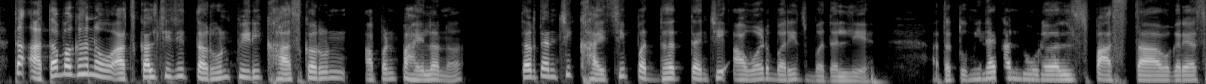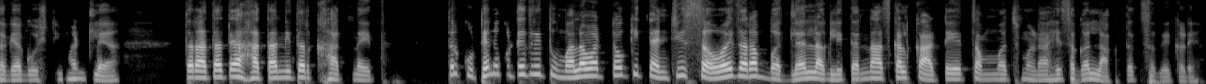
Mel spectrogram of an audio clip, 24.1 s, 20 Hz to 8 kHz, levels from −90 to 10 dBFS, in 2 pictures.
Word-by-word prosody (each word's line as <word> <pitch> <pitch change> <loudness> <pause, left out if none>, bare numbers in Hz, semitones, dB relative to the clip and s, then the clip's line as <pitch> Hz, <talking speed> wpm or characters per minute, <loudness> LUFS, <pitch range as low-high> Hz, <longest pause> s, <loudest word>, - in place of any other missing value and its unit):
तर 310 - +6
आता 225 +10 +6
बघा 270 +1 +4
ना 245 -4 +1
हो 195 -3 +1
आजकालची 195 +6 +2
जी 215 +2 -5
तरुण 160 +2 +2
पिढी 190 -2 -2
खास 145 0 +1
करून 170 0 -1 0.3
आपण 150 +4 -7
पाहिलं 130 -4 -1
ना 110 +3 -12 0.6
तर 195 0 +5
त्यांची 215 +2 -2
खायची 140 +8 -3
पद्धत 155 +3 0 0.2
त्यांची 155 +3 -2
आवड 135 +3 -3
बरीच 130 0 -7
बदलली 105 -2 -8
आहे. 90 - -13 0.6
आता 120 - -7
तुम्ही 130 +2 -10
नाही 165 +3 +1
का 165 - -1
नूडल्स, 130 -3 -2
पास्ता 120 0 +1
वगैरे 120 +1 -4
ह्या 125 - -2
सगळ्या 130 0 -4
गोष्टी 125 +3 -12
म्हटल्या 145 -7 -6 0.7
तर 185 - +6
आता 185 +2 +7
त्या 205 -1 +8
हातानी 175 +2 +3
तर 190 -2 +4
खात 145 -1 -3
नाहीत. 125 -2 -8 0.7
तर 260 - +2
कुठे 225 +1 +1
ना 275 - -3
कुठे 265 0 0
तरी 275 0 -1
तुम्हाला 200 -2 +4
वाटतं, 225 +2 +3
की 280 - -5
त्यांची 205 +3 0
सवय 185 +3 +5
जरा 220 0 +7
बदलायला 145 +2 0
लागली. 135 -4 0
त्यांना 155 +4 -1
आजकाल 170 +2 0
काटे 145 +4 +1
चम्मच 135 -3 -6
म्हणा 130 -3 -9
हे 130 +2 -8
सगळं 145 +1 -5
लागतच 120 +1 -10
सगळीकडे. 95 -3 -14
150 Hz, 155 wpm, -23 LUFS, 130-185 Hz, 0.7 s, त्या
